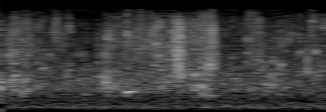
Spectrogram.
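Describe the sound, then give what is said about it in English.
Soft, steady trickling of river water with a gentle bubbling flutter as water is collected from the river, fairly quiet and continuous throughout, with no voices. “Then pranced down to the river to collect water.”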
